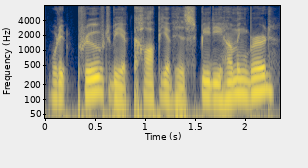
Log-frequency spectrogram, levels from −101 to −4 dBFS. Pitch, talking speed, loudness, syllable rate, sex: 115 Hz, 305 wpm, -17 LUFS, 7.1 syllables/s, male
